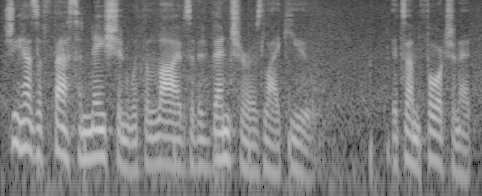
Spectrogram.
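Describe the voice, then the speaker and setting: Man as orc villager, medium male pitch, blunt, brooding, fantasy game dialogue, faint background noise. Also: fairly quick, close to an everyday voice, low-quality recording. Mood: grim, matter-of-fact.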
